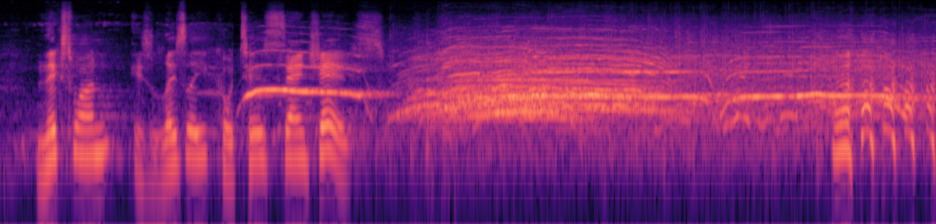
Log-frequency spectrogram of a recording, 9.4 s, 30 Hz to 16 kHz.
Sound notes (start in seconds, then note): 2.4 crowd cheering; 3.8 crowd clapping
